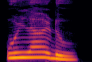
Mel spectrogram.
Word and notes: ಉಲ್ಟಾ: ulṭā

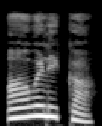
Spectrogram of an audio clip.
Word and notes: ಆವಳಿಕ: āvaḷika; noun

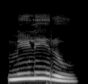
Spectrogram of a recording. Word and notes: ಮಿಳಿರು: Kannada; miḷiru

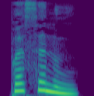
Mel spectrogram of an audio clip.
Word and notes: ಪಸನು: pasanu

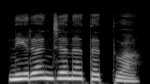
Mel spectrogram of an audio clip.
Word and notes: ನಿರಂಜನತತ್ವ: Kannada

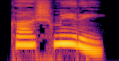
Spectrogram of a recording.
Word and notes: ಘಸ್ಮರ: Kannada

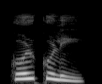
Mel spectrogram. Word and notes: ಕೊಳ್ಕುಳಿ: koḷkuḷi

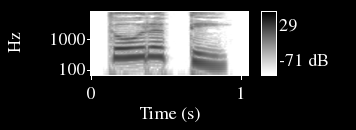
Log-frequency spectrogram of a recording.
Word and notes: ದೋರ್ದಿ: Kannada

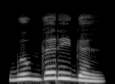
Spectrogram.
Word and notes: ಗಗ್ಗರಿಗೋಲು: gaggarigōlu

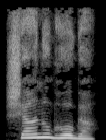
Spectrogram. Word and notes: ಶ್ಯಾನುಭೋಗ: kannada

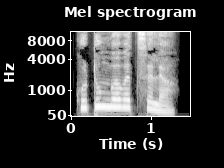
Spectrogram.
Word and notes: ಕುಟುಂಬವತ್ಸಲ: kannada

